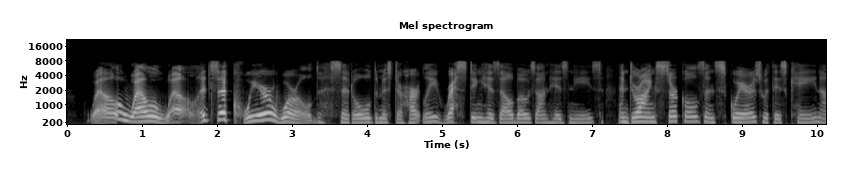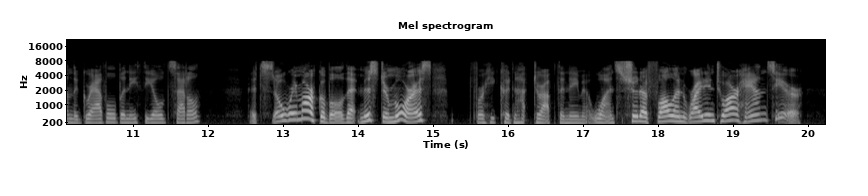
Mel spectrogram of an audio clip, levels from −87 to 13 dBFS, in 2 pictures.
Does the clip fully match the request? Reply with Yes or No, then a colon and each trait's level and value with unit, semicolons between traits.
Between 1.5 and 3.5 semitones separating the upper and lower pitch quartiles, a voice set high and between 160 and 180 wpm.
No: average, 4.3 semitones; high, 195 Hz; average, 165 wpm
